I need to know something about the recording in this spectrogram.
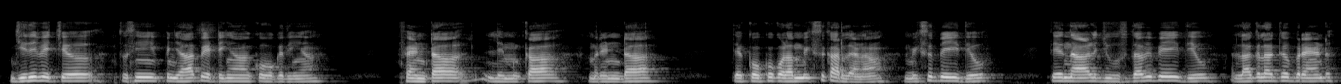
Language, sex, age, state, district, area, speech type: Punjabi, male, 45-60, Punjab, Tarn Taran, rural, spontaneous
